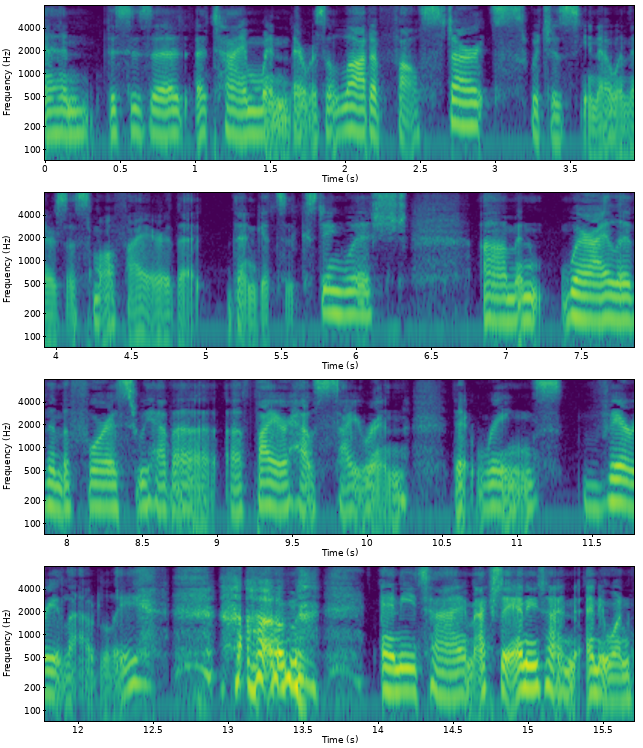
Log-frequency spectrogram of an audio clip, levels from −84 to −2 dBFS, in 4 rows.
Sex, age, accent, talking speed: female, 30-49, American, 190 wpm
